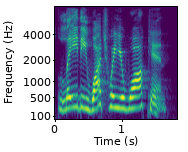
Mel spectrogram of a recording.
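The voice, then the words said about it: Put-on New Jersey/New York accent. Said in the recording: “have a stereotypical New Jersey, New York accent”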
